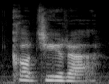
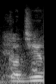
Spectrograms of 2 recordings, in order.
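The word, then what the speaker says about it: ゴジラ: Gojira. What was it? Gojira. It's the Japanese pronunciation for Godzilla.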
